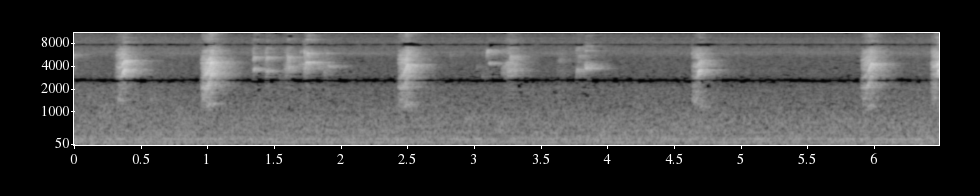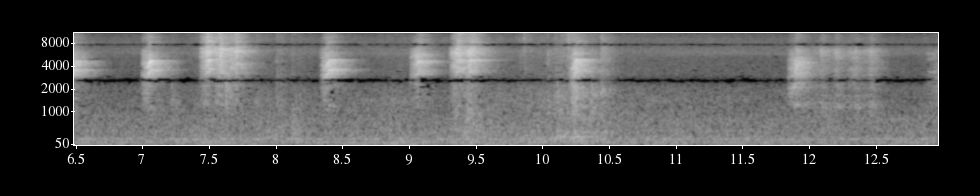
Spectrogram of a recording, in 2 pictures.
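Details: Eleven-day fledged barn swallows, three young back at the nest: a busy series of sharp high chirps and squeaky calls, irregular and overlapping, growing louder and denser mid-clip, then a few spaced calls.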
